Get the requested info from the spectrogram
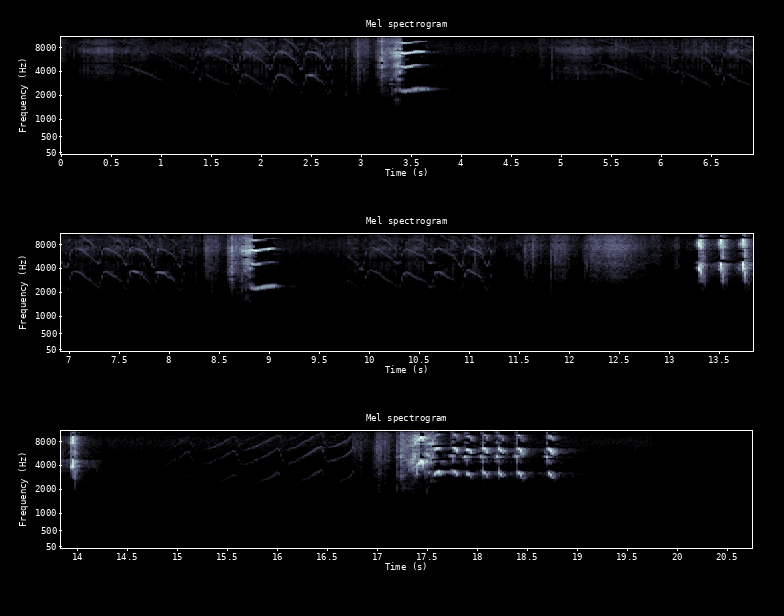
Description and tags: Bird Chirps
This is the recording of an unknown bird singing mating calls.
Effects: noise removal, basic EQ to clean it up
bird, birds, birdsong, chirp, chirping, field-recording, nature, raw, tweet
